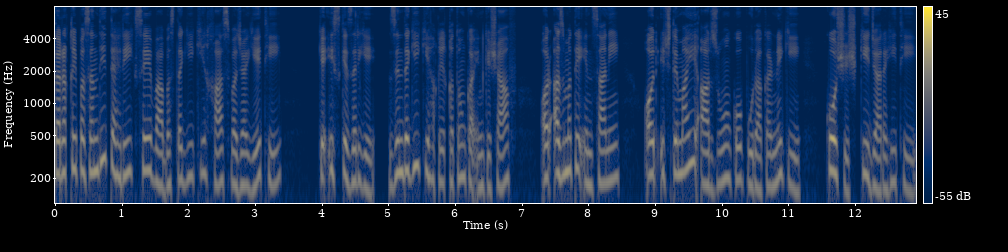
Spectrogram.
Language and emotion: Urdu, neutral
